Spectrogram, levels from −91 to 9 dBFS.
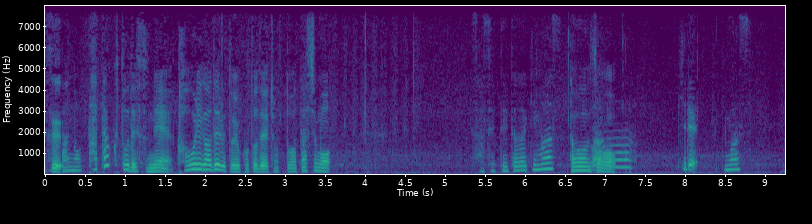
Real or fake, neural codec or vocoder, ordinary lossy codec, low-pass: real; none; none; none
